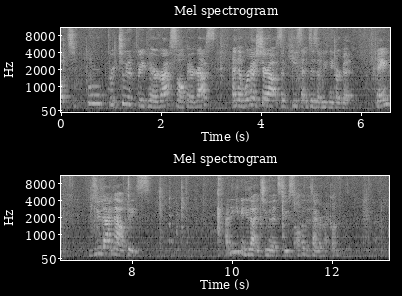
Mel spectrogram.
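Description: A young woman speaks clearly and with animation to a room, close by.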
